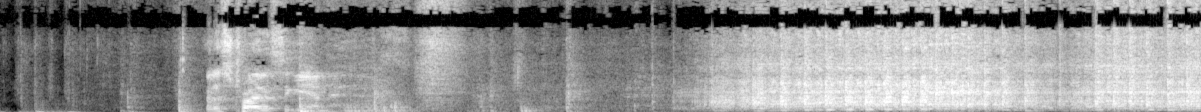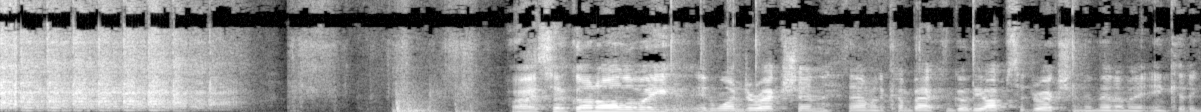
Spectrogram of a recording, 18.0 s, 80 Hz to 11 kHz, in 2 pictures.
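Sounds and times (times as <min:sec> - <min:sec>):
reciprocating saw scraping metal: 0:05.1 - 0:10.9.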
